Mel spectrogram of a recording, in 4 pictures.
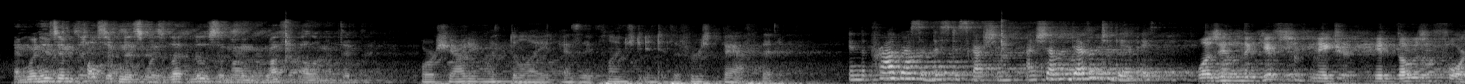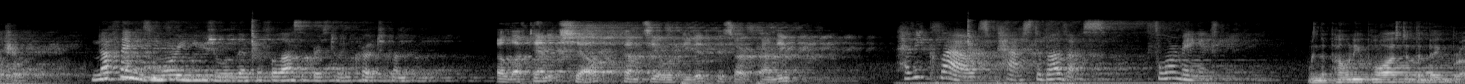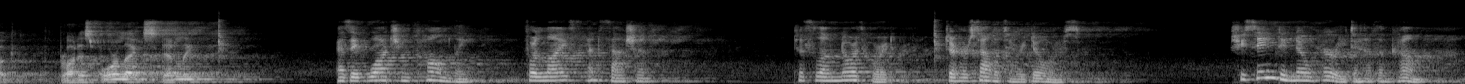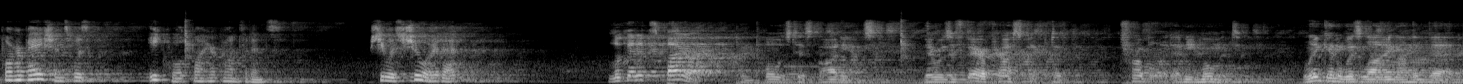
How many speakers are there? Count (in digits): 9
